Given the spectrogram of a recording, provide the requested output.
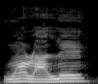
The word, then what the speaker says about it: wọ́n ra ilé: Note that in speech, this is pronounced like, wọ́n ra lé, because when a word ending in a vowel is followed by a word that begins with a vowel, they blend together.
